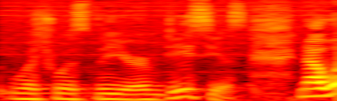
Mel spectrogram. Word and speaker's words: Decius: It's Decius, is how we, we call this guy.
